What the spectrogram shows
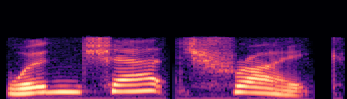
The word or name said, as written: woodchat shrike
